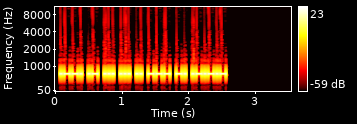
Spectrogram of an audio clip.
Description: Morse code, heard as a keyed tone, about 40 wpm, 700 Hz. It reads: PASSION.
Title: Sentences from Top 1600 Words 40wpm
